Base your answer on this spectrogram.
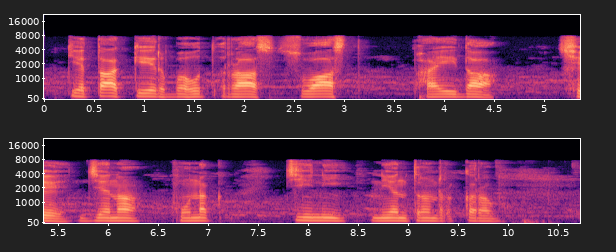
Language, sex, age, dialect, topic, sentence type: Maithili, male, 56-60, Bajjika, agriculture, statement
